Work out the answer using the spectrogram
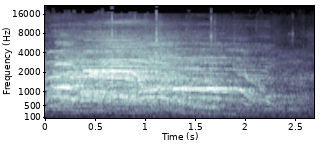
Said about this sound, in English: Wow, I heard a lot more guy cheers on that than I thought there would be, but that's all right.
